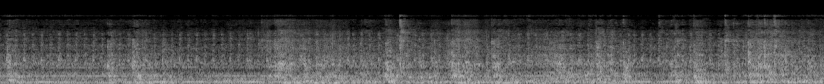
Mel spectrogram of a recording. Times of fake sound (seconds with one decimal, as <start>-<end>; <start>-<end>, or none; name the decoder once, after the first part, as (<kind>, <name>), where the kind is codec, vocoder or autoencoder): 2.5-3.5 (autoencoder, DAC-VAE); 4.3-4.9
